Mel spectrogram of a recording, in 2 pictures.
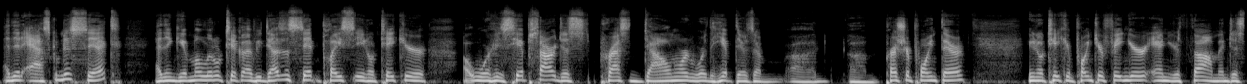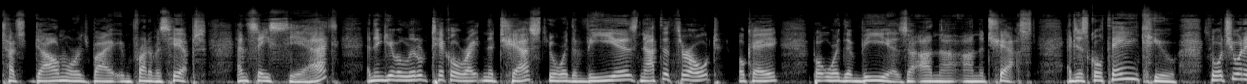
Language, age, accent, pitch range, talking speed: English, 50-69, American, 150-185 Hz, 245 wpm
